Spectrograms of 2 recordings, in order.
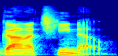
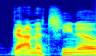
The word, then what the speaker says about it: Giacchino: Michael Giacchino. Is that him? Yeah, that's Oh. That's how you see right here, Gabby. That's how you say it. Giacchino, or is it?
